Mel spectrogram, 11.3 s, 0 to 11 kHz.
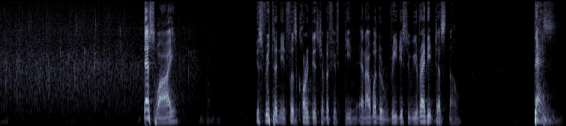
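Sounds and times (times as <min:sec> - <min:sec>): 
church congregation clapping: 0:00.0 - 0:04.6
speech: 0:02.9 - 0:03.6, 0:05.1 - 0:09.3, 0:10.7 - 0:11.1.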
